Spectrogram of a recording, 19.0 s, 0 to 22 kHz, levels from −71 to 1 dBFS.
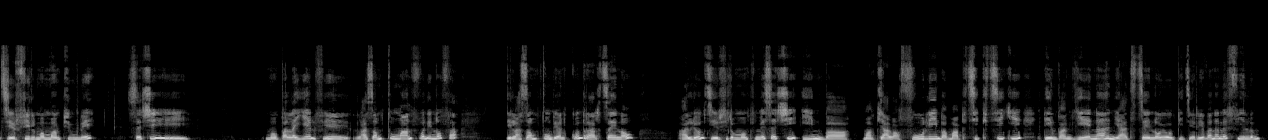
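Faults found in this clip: HE-AAC compression, full length of speech. Sibilants gritty, lispy, metallic. Likely cause: HE-AAC v2 at a bitrate around 20 kbps, with spectral band replication copying lower bands upward so treble harmonics misalign. Spectrogram: smeared, repeated-looking texture above crossover, hard ceiling at 14.9 kHz.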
